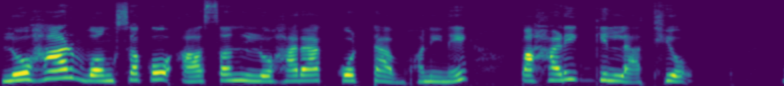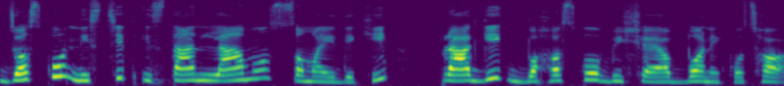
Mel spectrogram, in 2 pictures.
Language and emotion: Nepali, neutral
